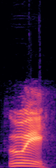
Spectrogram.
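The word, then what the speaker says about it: pfui: you down here for a little questioning wolf FY what that FY it can be spared in several ways I spell it PF UI Foy you think I won't bring you down here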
